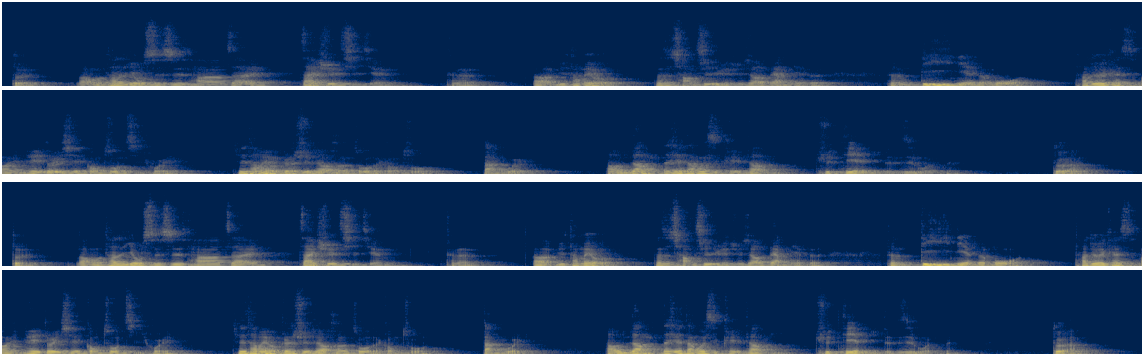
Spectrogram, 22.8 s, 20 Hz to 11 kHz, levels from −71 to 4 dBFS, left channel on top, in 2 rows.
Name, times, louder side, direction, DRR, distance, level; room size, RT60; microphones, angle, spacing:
voice 1, 0.7-2.6 3.0-3.9 4.4-4.7 5.3-6.1 6.5-8.2 8.9-10.2 10.7-13.1 13.7-15.7 16.2-16.6 17.4-19.1 19.5-20.7 21.9-22.1, right 3 dB, 55° right, 2 dB, 0.3 m, -21 dB
4.2 x 2.3 x 4.0 m, 0.81 s
head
